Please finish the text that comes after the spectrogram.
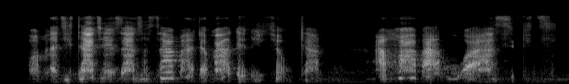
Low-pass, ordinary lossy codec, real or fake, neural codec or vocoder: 9.9 kHz; MP3, 96 kbps; fake; autoencoder, 22.05 kHz, a latent of 192 numbers a frame, VITS, trained on one speaker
